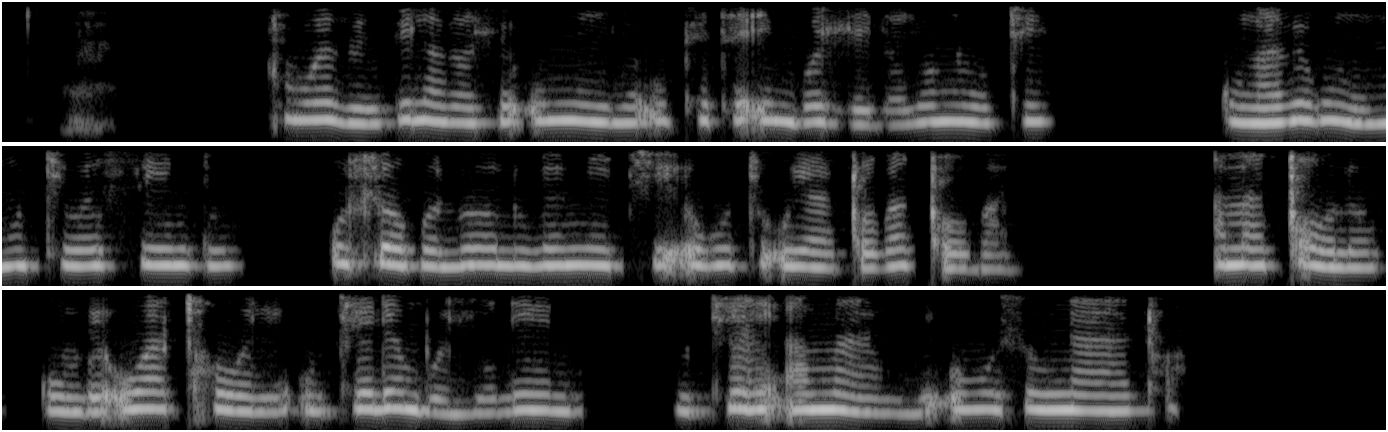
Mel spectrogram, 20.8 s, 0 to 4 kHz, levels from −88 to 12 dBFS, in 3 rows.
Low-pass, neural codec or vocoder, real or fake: 3.6 kHz; codec, 16 kHz, 16 kbps, FunCodec, trained on Chinese and English, 50 frames a second; fake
